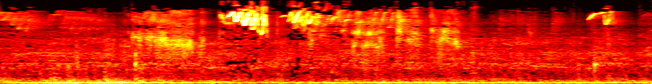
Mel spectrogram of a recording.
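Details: Squirrel monkey giving thin, high-pitched chirps and squeaky peeps. A loud burst of rapid chirping comes midway, followed by a few softer twitters and a single bright peep near the end, over a faint low hum.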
